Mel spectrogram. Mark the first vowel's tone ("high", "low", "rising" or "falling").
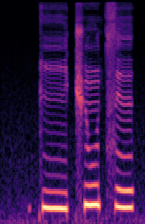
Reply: low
